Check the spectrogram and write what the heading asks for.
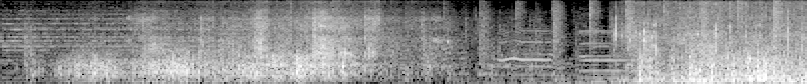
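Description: Rolling thunder that swells over about three seconds and then fades, with quiet music under it. About six seconds in, loud wind starts buffeting the microphone.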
